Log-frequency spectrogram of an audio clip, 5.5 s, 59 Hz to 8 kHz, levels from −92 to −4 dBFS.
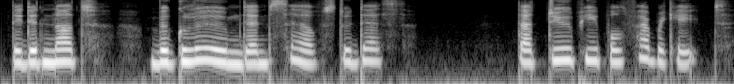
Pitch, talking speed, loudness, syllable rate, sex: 215 Hz, 110 wpm, -18 LUFS, 4.4 syllables/s, female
